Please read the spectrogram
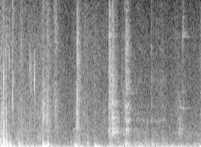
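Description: Scattered knocks, taps and rustles of a smartphone being handled close to its microphone, with a sharp knock at the very start and a few softer clicks after it.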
